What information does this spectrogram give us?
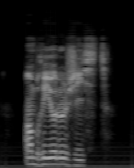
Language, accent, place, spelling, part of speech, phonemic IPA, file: French, France, Lyon, embryologiste, noun, /ɑ̃.bʁi.jɔ.lɔ.ʒist/, LL-Q150 (fra)-embryologiste.wav
- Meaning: embryologist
